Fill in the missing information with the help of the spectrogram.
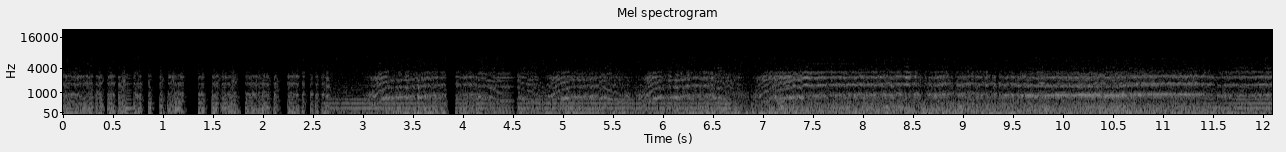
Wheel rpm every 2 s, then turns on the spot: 90, 110, 140, 230, 220, 200.
none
